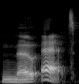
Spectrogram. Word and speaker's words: Moët: Moët is pronounced Moët, though it's commonly mispronounced as Moët, because people believe it comes from France.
